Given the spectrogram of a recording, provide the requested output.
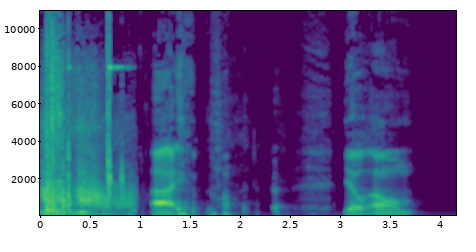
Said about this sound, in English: Give me the gunshots.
